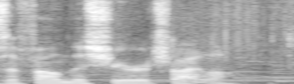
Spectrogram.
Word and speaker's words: Shiloh: found this year at Shiloh it's been a good season I absolutely love being at this site here in Shiloh or as the proper pronunciation is Shilo and Shiloh is used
